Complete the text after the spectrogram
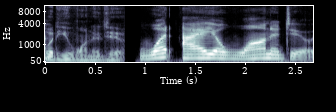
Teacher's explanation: that sound at the end of what often changes when it's between vowel sounds becoming more like a quick sound linguists call it flapping.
